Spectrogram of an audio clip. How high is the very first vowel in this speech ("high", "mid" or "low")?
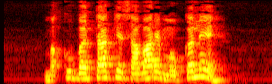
mid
